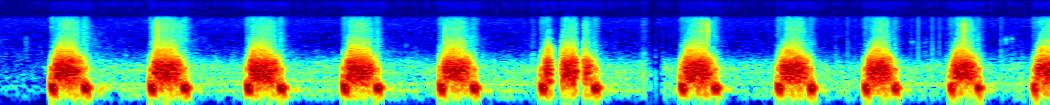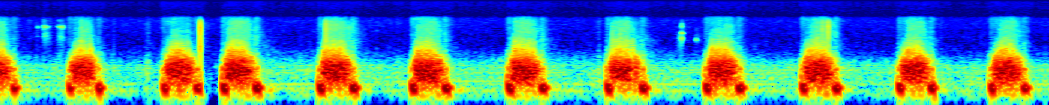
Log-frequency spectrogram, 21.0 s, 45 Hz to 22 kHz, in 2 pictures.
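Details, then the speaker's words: Aortic stenosis with incomplete aortic valve opening obstructing left ventricular outflow: regular heartbeat near 62 a minute with a harsh crescendo-decrescendo (diamond-shaped) systolic murmur between first and second heart sounds; aortic stenosis murmur. "Es un soplo sistólico porque está entre el dub-dub, dub-dub, dub-dub, ¿no? O sea, entre los dos."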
